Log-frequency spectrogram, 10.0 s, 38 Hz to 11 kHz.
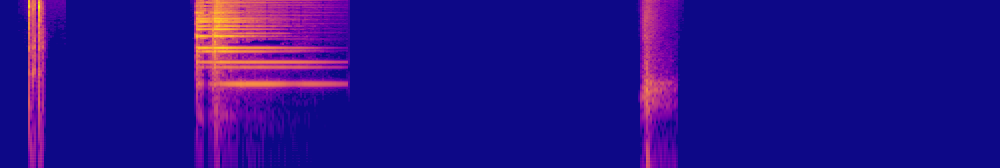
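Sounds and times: bell-like ding: 2.0 - 3.5.

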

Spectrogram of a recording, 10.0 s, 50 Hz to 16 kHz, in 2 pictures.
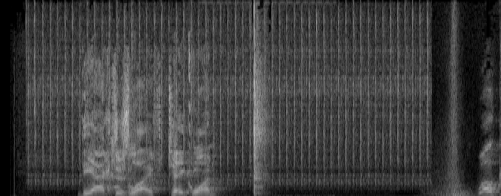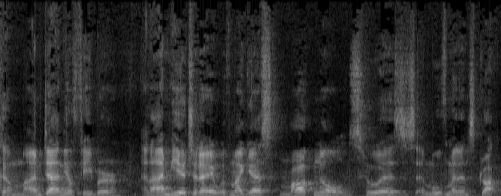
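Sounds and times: clapperboard clack: 1.0 - 2.8.

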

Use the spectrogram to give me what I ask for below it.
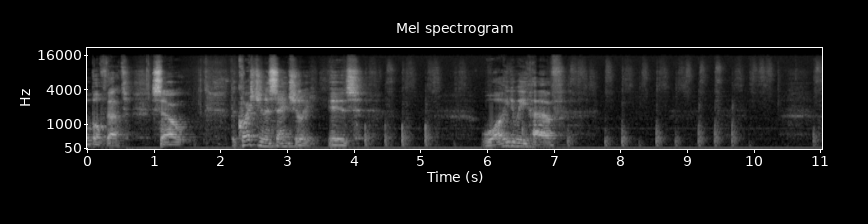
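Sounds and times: marker pen writing: 4.1 - 5.6, 7.1 - 11.0.

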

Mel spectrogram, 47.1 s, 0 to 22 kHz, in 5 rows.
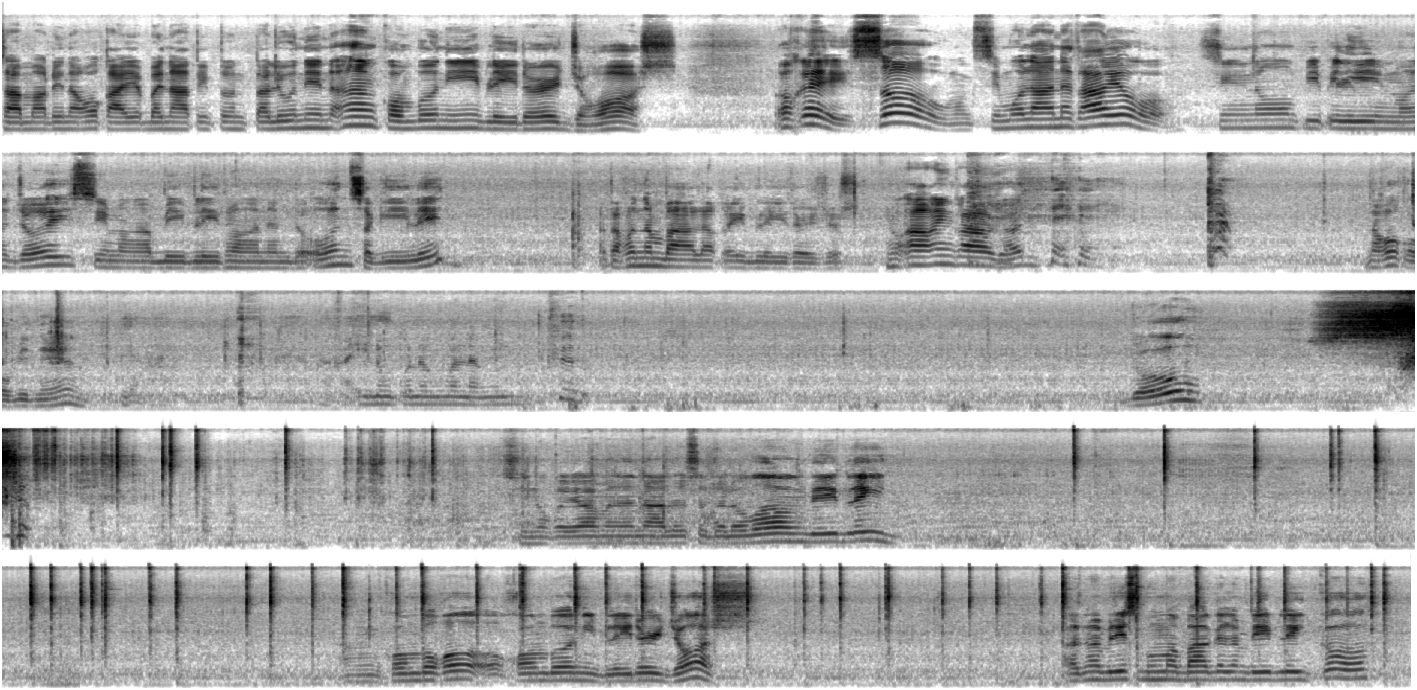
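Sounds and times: man speaking: 13.4 - 16.4, 31.6 - 34.3
spinning tops whirring: 27.6 - 33.0
spinning top launcher rip: 27.8 - 30.1.

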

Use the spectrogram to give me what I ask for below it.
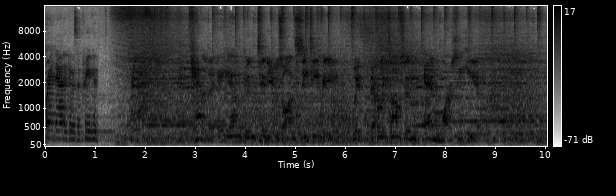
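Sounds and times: television theme music: 0.0 - 10.0.

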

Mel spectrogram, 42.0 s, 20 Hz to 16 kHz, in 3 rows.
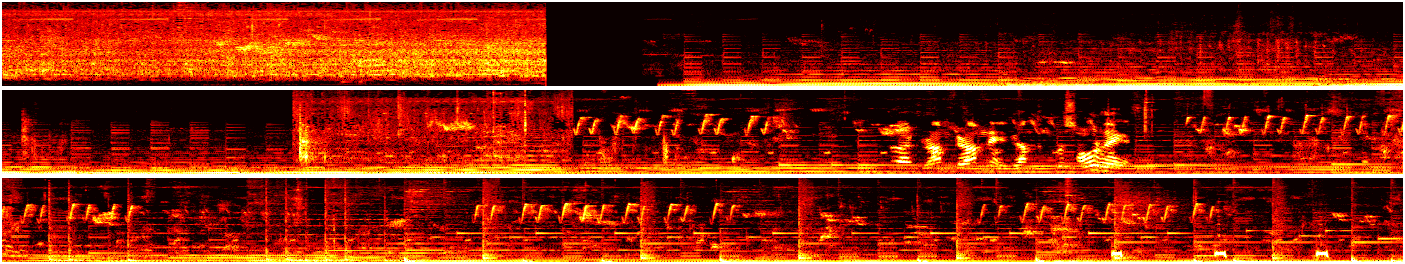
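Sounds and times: background music: 6.5 - 42.0
faint distant calls: 32.8 - 40.4
small bird chirping: 32.8 - 40.4, 41.0 - 41.6.

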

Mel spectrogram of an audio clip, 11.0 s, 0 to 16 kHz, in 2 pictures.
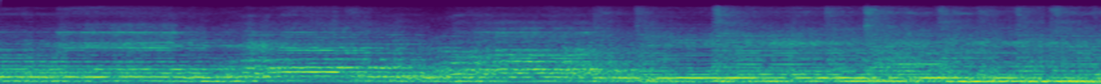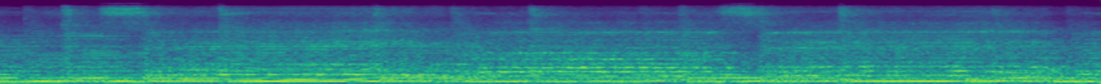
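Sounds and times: acoustic guitar: 0.0 - 11.0
group singing a worship song: 0.0 - 11.0.

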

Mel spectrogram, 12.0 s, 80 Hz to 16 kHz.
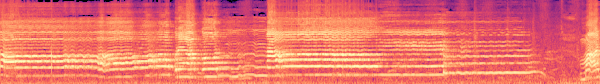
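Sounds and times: woman singing chanted verse: 0.0 - 10.9, 11.5 - 12.0.

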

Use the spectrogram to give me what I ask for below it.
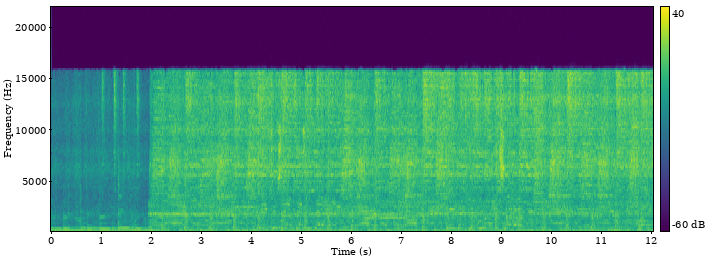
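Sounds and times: guitar and bass riff: 0.0 - 12.0
live rock band playing: 0.0 - 12.0
drums and cymbals: 1.0 - 12.0.

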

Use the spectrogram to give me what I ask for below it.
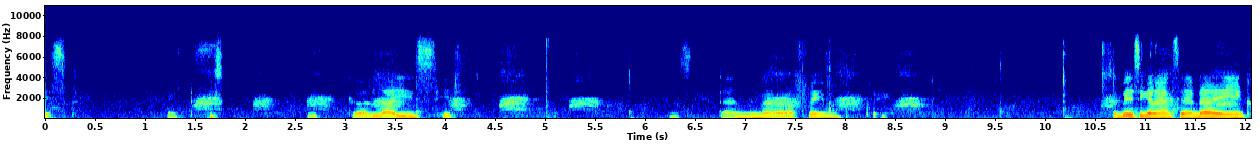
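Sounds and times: faint background cawing: 0.0 - 12.0
bird harsh calls: 1.4 - 3.4, 4.0 - 5.8, 7.3 - 8.9.

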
